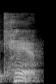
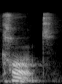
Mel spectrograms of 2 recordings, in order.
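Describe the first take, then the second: First: It is said with a Canadian English accent. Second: It is said with a London English accent. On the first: This is the unusual, marked form locally. "I say can't because that's how it's said in Canada" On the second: This is the usual, unmarked form locally. "the most common pronunciation you'd hear around is can't"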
